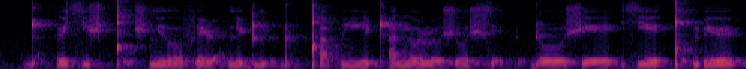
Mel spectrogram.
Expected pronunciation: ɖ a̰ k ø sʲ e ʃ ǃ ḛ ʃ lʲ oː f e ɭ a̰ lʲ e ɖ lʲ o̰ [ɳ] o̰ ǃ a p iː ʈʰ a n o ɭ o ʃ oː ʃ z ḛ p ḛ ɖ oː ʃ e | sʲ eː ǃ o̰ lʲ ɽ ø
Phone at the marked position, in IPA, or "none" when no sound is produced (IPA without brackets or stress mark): ɖ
